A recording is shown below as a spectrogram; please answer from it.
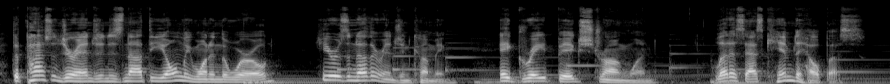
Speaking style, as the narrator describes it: Then the little clown called out

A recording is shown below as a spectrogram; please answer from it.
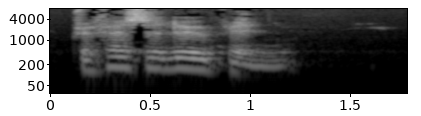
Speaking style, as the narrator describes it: said Hermione timidly

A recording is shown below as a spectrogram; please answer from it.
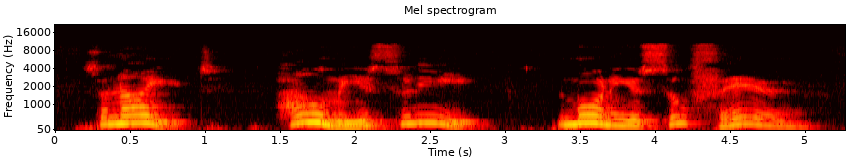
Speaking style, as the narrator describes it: called to him gaily

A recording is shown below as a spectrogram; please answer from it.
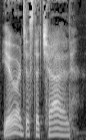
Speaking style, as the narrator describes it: the dragon chuckled

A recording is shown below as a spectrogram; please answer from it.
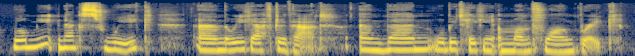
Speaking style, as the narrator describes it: she said

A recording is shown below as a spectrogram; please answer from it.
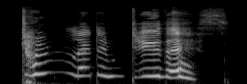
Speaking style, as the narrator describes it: She yelped

